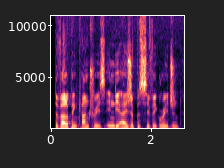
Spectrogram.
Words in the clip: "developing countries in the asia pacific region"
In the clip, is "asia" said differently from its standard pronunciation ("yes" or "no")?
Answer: no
